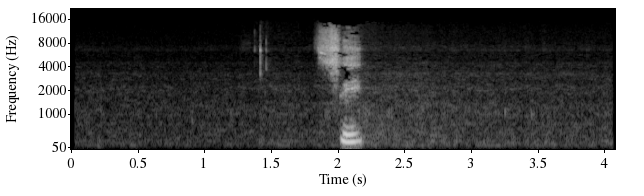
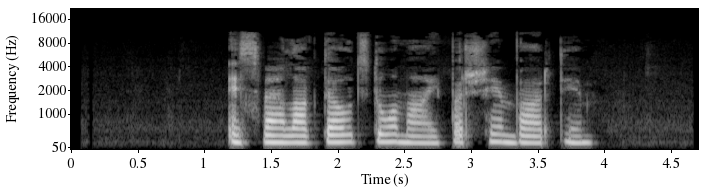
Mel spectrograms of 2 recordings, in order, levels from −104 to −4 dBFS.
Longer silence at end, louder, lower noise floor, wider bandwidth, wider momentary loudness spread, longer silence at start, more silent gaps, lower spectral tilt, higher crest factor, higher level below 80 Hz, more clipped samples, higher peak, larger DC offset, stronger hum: first, 1.9 s vs 0.8 s; about the same, -27 LUFS vs -25 LUFS; about the same, -72 dBFS vs -72 dBFS; first, 15 kHz vs 11 kHz; first, 24 LU vs 9 LU; first, 1.85 s vs 1.2 s; neither; second, -2 dB/octave vs -6 dB/octave; about the same, 24 dB vs 20 dB; about the same, -80 dBFS vs -76 dBFS; neither; second, -12 dBFS vs -8 dBFS; neither; neither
